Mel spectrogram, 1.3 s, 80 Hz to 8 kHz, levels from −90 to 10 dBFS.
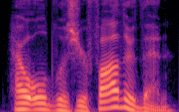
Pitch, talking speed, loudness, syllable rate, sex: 135 Hz, 265 wpm, -15 LUFS, 6.3 syllables/s, female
